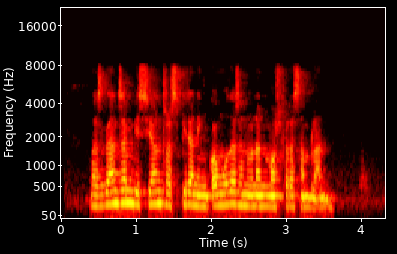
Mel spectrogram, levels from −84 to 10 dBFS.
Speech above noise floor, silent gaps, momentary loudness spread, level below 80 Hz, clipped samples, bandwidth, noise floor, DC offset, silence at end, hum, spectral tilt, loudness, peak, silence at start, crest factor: 38 dB; none; 8 LU; -62 dBFS; under 0.1%; 8.4 kHz; -60 dBFS; under 0.1%; 0.7 s; none; -6 dB/octave; -22 LUFS; -6 dBFS; 0.4 s; 16 dB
